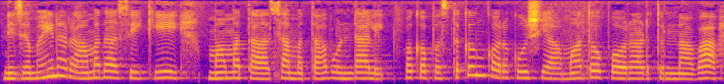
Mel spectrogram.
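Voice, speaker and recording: A woman voicing a calm old male saint who gently scolds a quarrelsome devotee in slow, measured words. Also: medium pitch, close to an everyday voice. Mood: calm rebuke.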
